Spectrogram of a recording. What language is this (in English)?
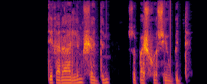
Kabardian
